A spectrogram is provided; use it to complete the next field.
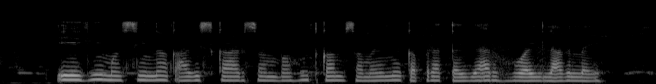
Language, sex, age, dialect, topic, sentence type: Maithili, female, 18-24, Eastern / Thethi, agriculture, statement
